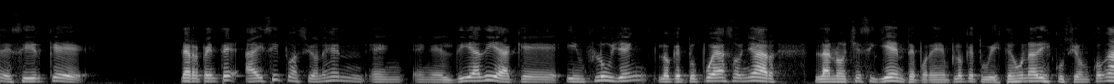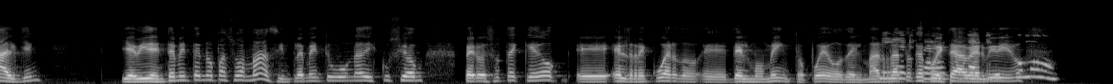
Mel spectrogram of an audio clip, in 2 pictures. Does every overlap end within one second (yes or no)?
no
